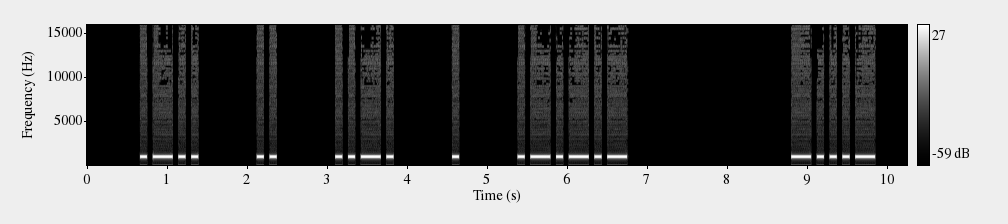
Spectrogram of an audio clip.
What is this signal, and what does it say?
Morse code, heard as a keyed tone, about 15 wpm, spaced as for 8 wpm, 1000 Hz. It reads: LIFE. <BT>
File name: qotdfiles / 8wpm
